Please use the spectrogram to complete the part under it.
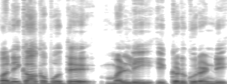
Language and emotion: Telugu, neutral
